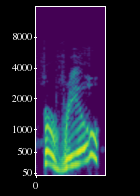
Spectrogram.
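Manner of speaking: high-pitched mock disbelief, swooping up at the end; play-acted astonishment; incredulous. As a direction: act out an amazed kid's question. Iris amazed at the news.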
